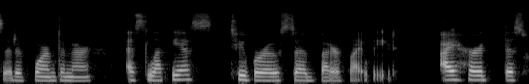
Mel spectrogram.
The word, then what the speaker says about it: Asclepias tuberosa: Should we remove the large pods that have formed in our Asclepias tuberosa butterfly weed? I heard this would encourage more flowering. I hope I pronounced it correctly.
